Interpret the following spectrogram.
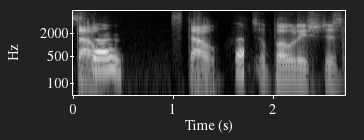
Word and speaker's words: Stow: It's pronounced sta. So Polish just like he stood. It's it's exactly like past tense of stand in Polish.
